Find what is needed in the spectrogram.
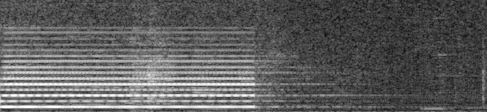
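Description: A single steady musical note, one pitch with rich overtones, held for just over a second and then cut off, leaving only faint background noise.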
